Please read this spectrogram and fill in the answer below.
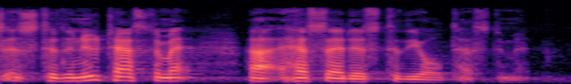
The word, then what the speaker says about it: hesed: It's called hesed. We would, in English, spell it H-E-S-E-D.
